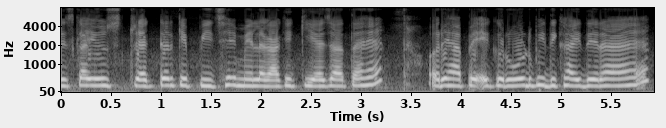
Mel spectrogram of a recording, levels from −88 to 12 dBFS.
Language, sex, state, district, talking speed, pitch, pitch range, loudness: Hindi, female, Jharkhand, Garhwa, 200 wpm, 235 Hz, 230-250 Hz, -12 LUFS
